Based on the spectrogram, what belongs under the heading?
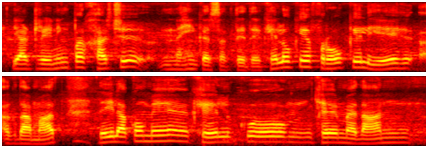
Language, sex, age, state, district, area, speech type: Urdu, male, 18-30, Uttar Pradesh, Azamgarh, rural, spontaneous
